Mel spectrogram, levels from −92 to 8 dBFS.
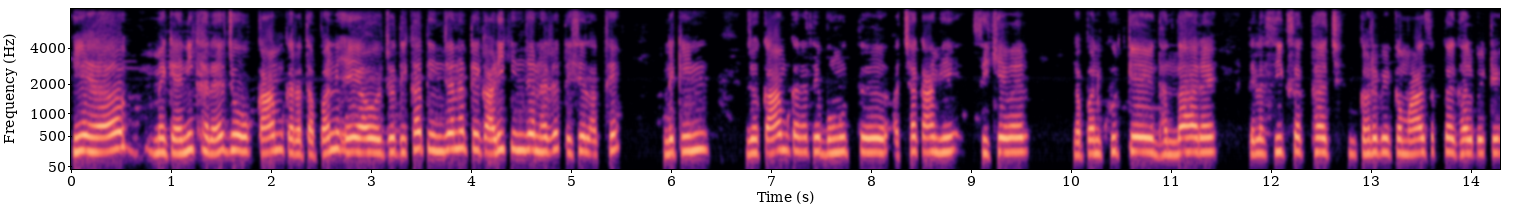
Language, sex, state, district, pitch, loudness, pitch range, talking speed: Chhattisgarhi, male, Chhattisgarh, Rajnandgaon, 240 Hz, -13 LUFS, 225-255 Hz, 185 wpm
